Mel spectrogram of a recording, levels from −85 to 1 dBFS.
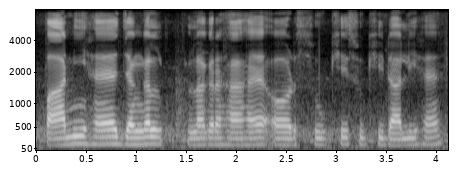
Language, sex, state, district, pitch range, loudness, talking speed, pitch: Hindi, male, Bihar, Muzaffarpur, 130-145 Hz, -21 LUFS, 145 wpm, 140 Hz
